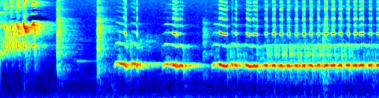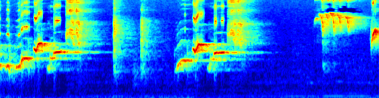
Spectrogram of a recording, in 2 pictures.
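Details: White-rumped shama performing a full lure song to get birds to answer, including its mimicked repertoire; a fast, even trill held for about three seconds, then quick rising notes and sharp chips.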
